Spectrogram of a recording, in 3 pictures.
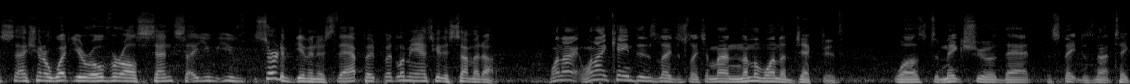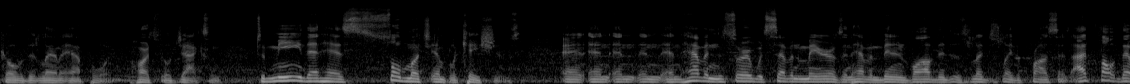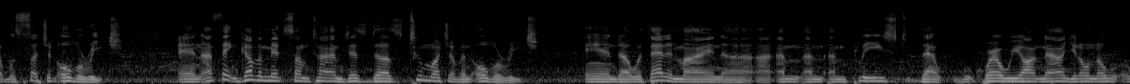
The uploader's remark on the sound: Live From The Capitol On Sine Die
